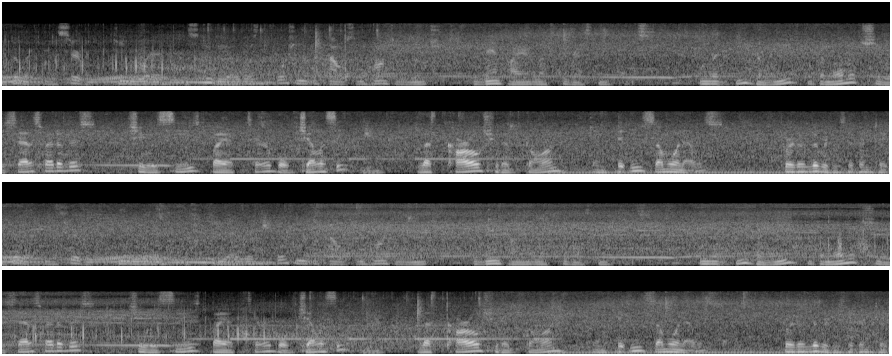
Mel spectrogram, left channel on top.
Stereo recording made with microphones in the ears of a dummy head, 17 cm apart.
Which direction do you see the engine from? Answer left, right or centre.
right.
